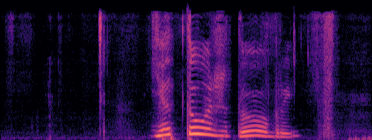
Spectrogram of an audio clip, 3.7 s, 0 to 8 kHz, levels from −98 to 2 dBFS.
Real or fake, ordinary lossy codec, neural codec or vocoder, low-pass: fake; AAC, 32 kbps; vocoder, 44.1 kHz, 128 mel bands, Pupu-Vocoder; 7.2 kHz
